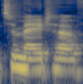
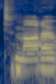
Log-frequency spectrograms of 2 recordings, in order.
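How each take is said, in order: First: Tomato is said with an American accent. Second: Tomato is said with an Australian accent.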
